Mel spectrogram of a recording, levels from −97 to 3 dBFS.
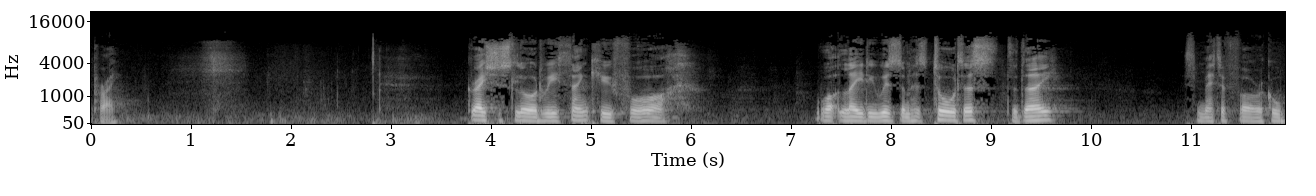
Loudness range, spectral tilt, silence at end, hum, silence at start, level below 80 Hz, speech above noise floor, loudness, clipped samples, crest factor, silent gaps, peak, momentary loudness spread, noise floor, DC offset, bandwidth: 4 LU; -5.5 dB/octave; 0 s; none; 0.05 s; -54 dBFS; 39 dB; -27 LUFS; under 0.1%; 22 dB; none; -8 dBFS; 23 LU; -66 dBFS; under 0.1%; 10.5 kHz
